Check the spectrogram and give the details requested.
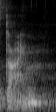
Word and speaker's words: dime: this just says dim we want to get the sound of a long I so how do we get this out of a long I we put silent e on the end now it says dime the value of the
